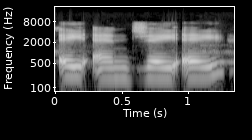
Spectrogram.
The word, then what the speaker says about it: Anja: And important, Anja is spelled the German way. So it's Anja, Hmm.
